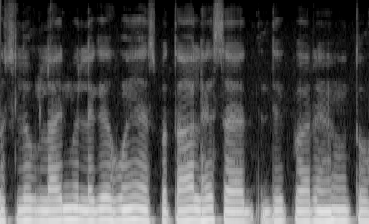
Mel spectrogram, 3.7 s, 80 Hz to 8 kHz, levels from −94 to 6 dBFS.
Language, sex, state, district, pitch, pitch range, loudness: Hindi, male, Bihar, Patna, 135 Hz, 130-140 Hz, -11 LUFS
